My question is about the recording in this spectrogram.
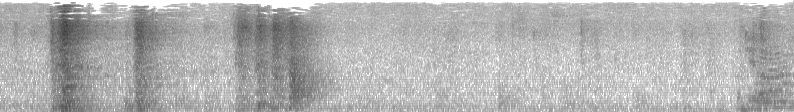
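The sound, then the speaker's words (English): A door is pushed shut with a solid thud, followed by a quick series of metallic clicks and rattles as the lock is worked, then another soft bump near the end. “This one needs to be locked, I assume, right? Yeah. Excellent. Do that right now.”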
